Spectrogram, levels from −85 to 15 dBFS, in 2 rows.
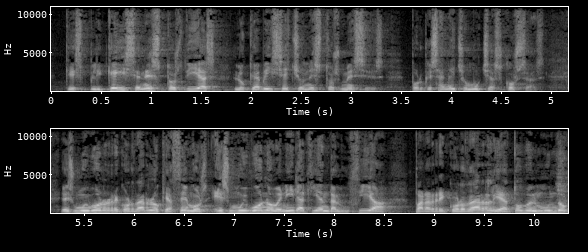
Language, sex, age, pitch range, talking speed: Spanish, male, 40-59, 155-210 Hz, 220 wpm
